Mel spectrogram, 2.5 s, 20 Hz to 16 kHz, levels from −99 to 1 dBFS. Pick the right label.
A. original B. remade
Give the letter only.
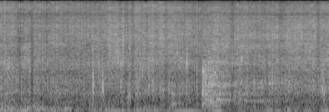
B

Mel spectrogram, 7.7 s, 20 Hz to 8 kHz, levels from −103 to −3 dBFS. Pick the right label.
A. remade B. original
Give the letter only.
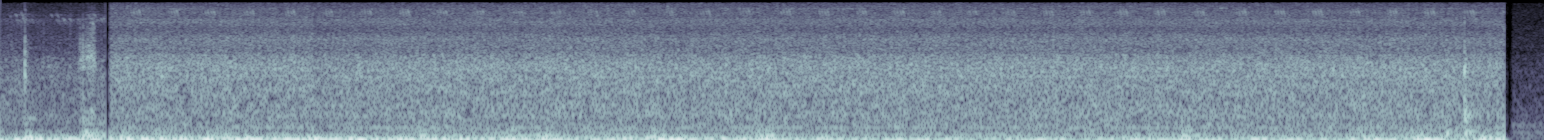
B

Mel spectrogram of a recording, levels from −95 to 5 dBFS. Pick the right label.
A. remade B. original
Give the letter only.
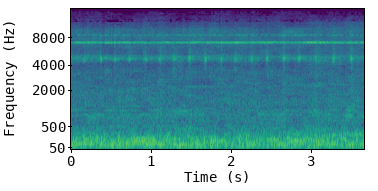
A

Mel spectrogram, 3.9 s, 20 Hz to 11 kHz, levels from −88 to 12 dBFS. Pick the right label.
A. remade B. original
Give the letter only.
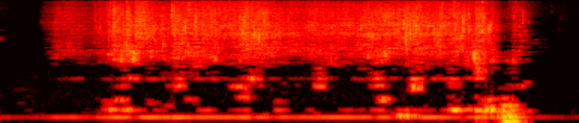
B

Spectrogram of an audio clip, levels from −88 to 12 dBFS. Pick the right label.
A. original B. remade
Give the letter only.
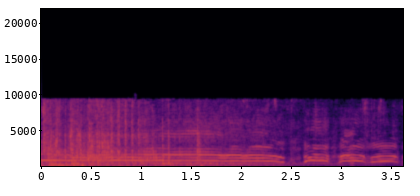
A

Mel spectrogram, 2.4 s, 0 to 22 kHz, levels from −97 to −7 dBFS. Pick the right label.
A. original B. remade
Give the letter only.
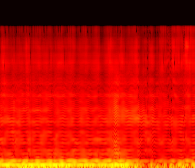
B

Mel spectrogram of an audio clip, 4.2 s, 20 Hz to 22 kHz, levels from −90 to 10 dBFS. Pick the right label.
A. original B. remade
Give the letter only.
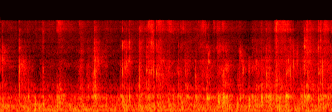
B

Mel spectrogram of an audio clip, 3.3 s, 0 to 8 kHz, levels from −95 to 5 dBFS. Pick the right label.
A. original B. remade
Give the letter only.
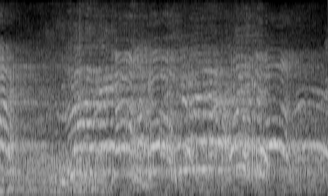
B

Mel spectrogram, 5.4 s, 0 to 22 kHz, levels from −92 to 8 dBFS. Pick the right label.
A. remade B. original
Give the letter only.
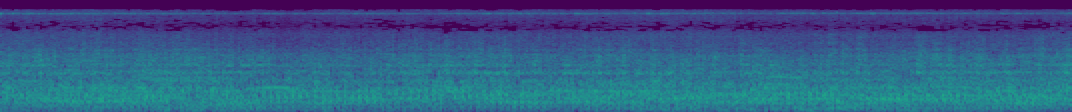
B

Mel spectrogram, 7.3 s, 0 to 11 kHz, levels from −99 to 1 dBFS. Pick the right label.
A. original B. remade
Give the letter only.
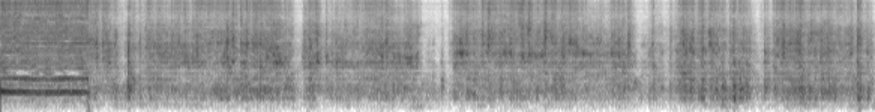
B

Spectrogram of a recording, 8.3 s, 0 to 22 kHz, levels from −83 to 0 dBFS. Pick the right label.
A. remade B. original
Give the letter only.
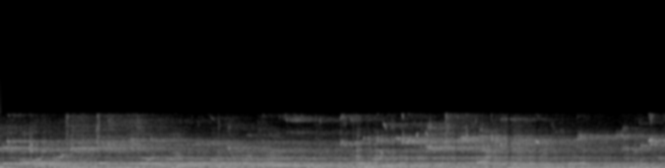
B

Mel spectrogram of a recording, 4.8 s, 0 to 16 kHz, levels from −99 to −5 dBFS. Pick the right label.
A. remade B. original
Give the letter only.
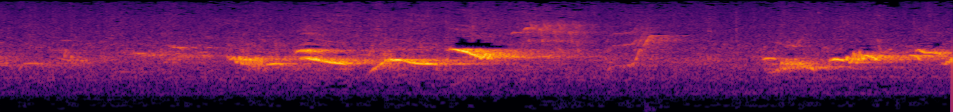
B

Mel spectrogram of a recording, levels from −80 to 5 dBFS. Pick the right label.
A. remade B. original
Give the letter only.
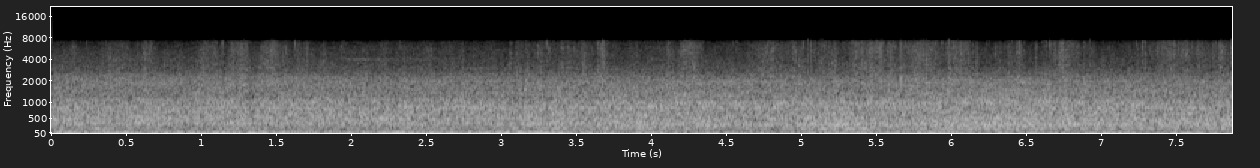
B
